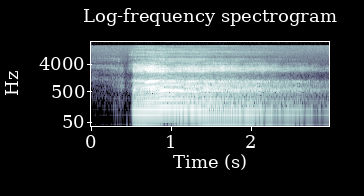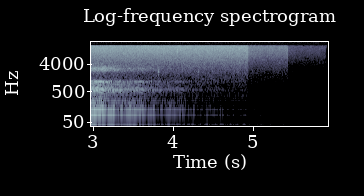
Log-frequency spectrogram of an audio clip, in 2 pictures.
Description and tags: groan with echo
